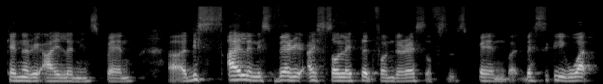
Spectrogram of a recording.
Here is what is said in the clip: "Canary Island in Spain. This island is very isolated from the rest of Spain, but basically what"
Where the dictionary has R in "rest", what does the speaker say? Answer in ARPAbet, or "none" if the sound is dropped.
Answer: R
